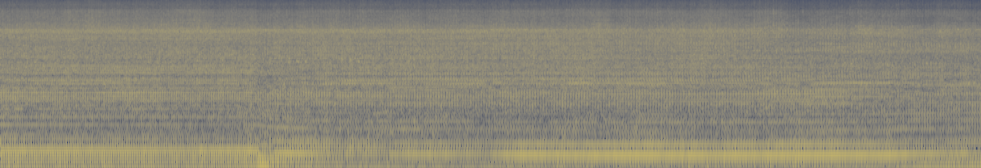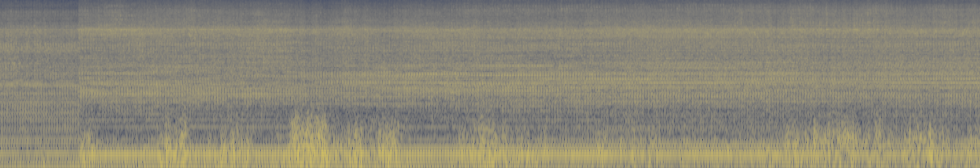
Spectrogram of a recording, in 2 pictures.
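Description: Motocultor (walk-behind rotary tiller) engine running steadily with a rattling drone while its tines mill the soil. The engine note shifts slightly about four seconds in and changes abruptly about halfway through.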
